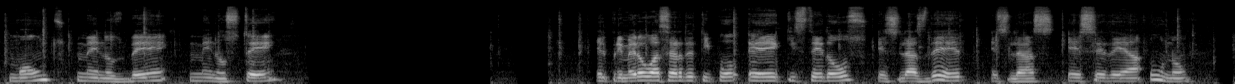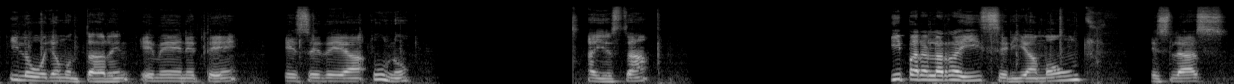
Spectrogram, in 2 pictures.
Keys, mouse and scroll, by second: 0.0-2.4 typing, 4.8-7.2 typing, 8.3-15.8 typing, 18.8 Return, 21.6-23.6 typing.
